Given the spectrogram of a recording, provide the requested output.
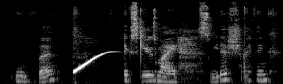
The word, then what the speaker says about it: Ove: A Man Called o is that how you pronounce this title okay I Googled it it's a man called UA excuse my Swedish I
